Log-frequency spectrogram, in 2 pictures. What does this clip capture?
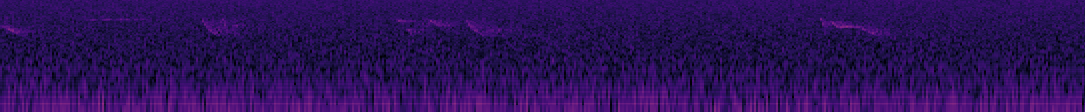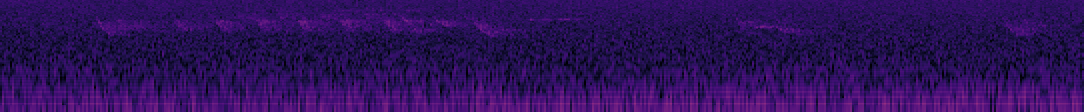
Blue-headed Vireo, Black-throated Green Warbler, Ovenbird, Golden-crowned Kinglet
